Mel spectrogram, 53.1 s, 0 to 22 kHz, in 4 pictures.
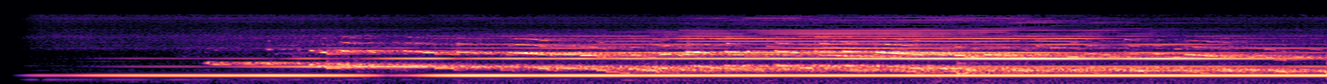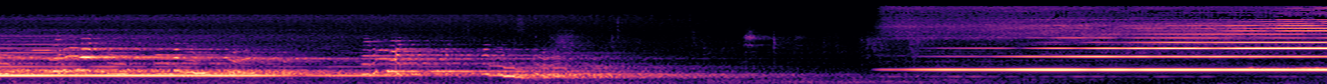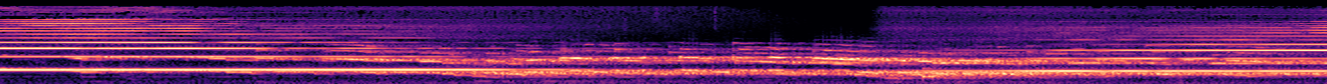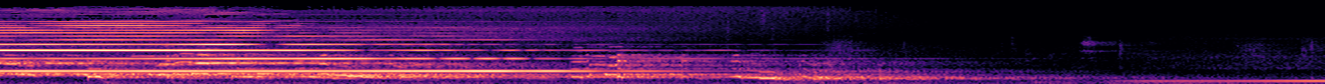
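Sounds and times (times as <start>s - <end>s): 
clarinet notes: 0.2s - 19.6s, 22.0s - 49.7s.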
